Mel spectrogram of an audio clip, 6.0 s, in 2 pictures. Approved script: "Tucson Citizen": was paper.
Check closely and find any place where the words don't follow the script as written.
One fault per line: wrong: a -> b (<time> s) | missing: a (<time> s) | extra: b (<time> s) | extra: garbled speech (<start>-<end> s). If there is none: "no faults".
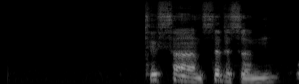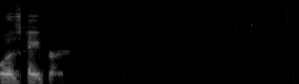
no faults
